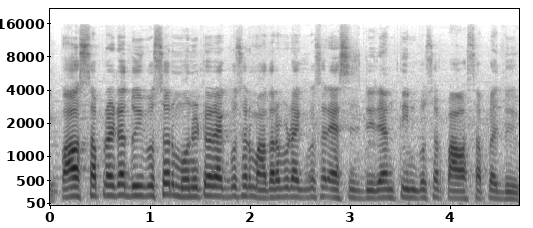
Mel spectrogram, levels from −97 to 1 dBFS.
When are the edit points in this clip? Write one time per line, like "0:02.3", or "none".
none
